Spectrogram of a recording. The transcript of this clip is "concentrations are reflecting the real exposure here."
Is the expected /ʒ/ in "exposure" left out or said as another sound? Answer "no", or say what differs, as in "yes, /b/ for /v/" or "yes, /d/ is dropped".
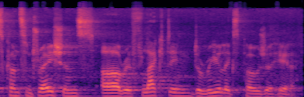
no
